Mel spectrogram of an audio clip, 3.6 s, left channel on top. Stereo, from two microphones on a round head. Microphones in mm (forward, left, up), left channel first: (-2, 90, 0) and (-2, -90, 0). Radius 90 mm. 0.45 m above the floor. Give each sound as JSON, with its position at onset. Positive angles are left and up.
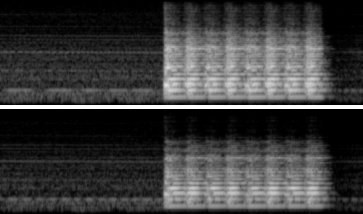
{"t": 1.6, "sound": "a violin", "side_deg": 65, "distance_m": 0.8}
